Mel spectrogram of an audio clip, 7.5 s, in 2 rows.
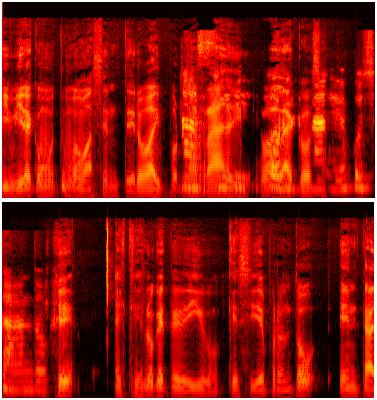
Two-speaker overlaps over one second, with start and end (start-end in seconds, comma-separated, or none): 1.8-3.3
